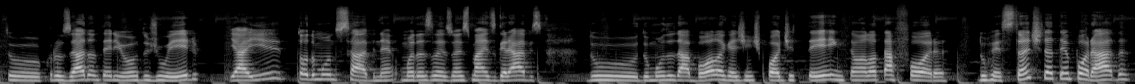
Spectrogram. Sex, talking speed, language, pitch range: female, 175 wpm, Portuguese, 195-250 Hz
